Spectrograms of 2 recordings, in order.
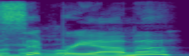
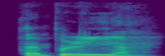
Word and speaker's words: caipirinha: Is it Cipriana? Is that from Brazil? Caipirinha. Yes. It's all in the pronunciation.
